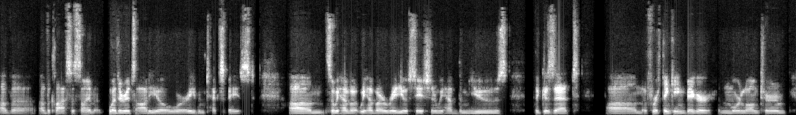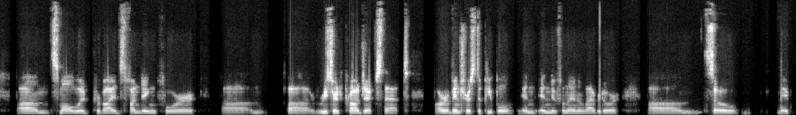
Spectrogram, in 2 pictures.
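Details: Adult male speaker; normal speech.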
